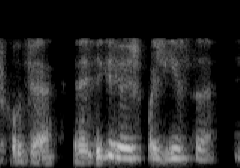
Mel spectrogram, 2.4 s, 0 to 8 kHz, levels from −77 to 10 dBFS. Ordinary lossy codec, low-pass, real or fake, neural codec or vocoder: AAC, 16 kbps; 7.2 kHz; fake; codec, 16 kHz, 1.1 kbps, Voila-Tokenizer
